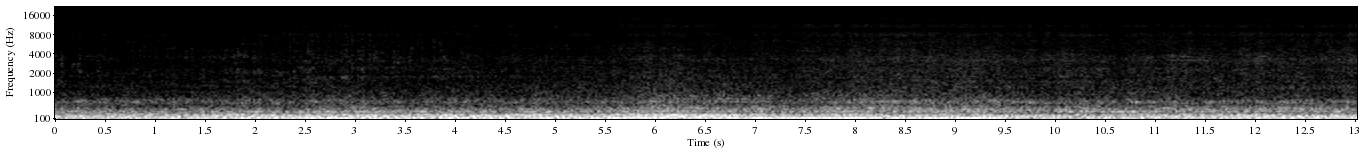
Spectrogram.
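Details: Burnout truck's carbureted small-block V8 idling in the shop before upgrades for a burnout competition, recorded as the "before" sound: loud, deep, steady lumpy rumble with no knocks or ticks; normal idle.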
